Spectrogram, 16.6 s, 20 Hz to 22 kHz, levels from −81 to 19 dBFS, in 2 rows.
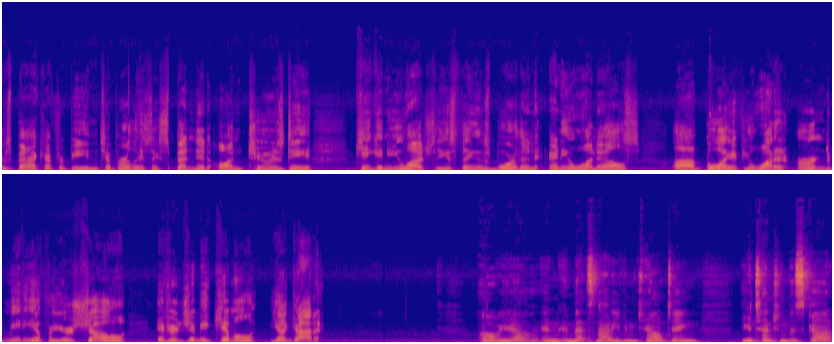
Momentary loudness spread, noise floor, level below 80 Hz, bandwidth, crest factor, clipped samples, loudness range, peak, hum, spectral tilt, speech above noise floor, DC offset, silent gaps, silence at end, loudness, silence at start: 7 LU; -55 dBFS; -60 dBFS; 18 kHz; 24 dB; under 0.1%; 3 LU; -2 dBFS; none; -3.5 dB/octave; 28 dB; under 0.1%; none; 0 s; -27 LUFS; 0 s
